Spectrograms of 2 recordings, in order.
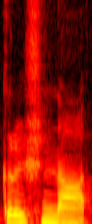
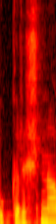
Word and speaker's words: कृष्ण: यहाँ पर आप देखेंगे कृष्णा, ए लगा है लास्ट में, लेकिन कृष्णा ना पढ़ के मैं इसको कृष्णा पढ़ूंगी। कृष्णा भी पढ़ते हैं तो गलत नहीं होता है, तो कृष्ण यहाँ पर मैं इसको प्रोनाउंस कर दूंगी।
